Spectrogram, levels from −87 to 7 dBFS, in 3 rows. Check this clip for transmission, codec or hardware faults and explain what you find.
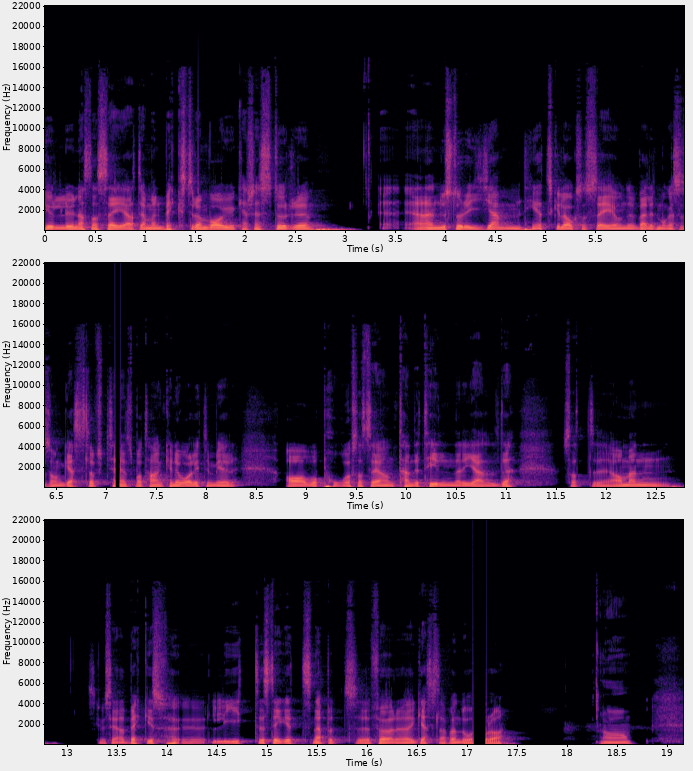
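Two short dropouts to silence break up the speech. At 7.08 s the sound cuts out for 55 ms and resumes just before "som att han kunde"; at 17.05 s a longer 134 ms gap occurs. Each is likely a Bluetooth stall: radio interference delayed packets, the receiver's buffer emptied, and playback halted until retransmissions caught up. Unlike codec concealment, which smears or repeats audio, these gaps are plain silence, and the speech then resumes.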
